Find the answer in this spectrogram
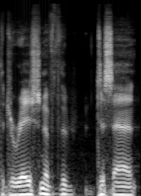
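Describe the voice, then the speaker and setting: A man with a low voice talks loosely and at length, backtracking and fixing his own numbers as he goes. He chuckles at his own stories in a relaxed, unscripted chat. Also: brisk. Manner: rambling, self-correcting, laughs at own stories. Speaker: podcast co-host, bike shop staff. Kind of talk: casual chat.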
